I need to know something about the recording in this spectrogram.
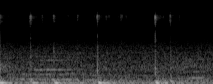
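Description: Computer keyboard being typed on: a run of quick, irregularly spaced key clicks as a command is entered.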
